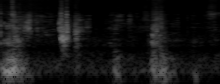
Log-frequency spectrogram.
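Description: A page of a picture book being turned: three short paper rustles.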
